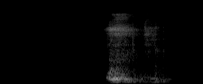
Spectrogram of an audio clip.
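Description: Silence, then about a second in a single short breathy burst, like a sharp breath or sneeze, from a person close to the microphone, fading over under a second.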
